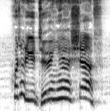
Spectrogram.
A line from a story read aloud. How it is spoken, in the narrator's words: he exclaimed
